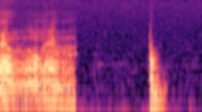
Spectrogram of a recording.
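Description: A cartoon dog in the After Dark computer screensaver gives a low, rough growl lasting about a second, then goes quiet before a short sharp bark-like burst, with no talking.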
